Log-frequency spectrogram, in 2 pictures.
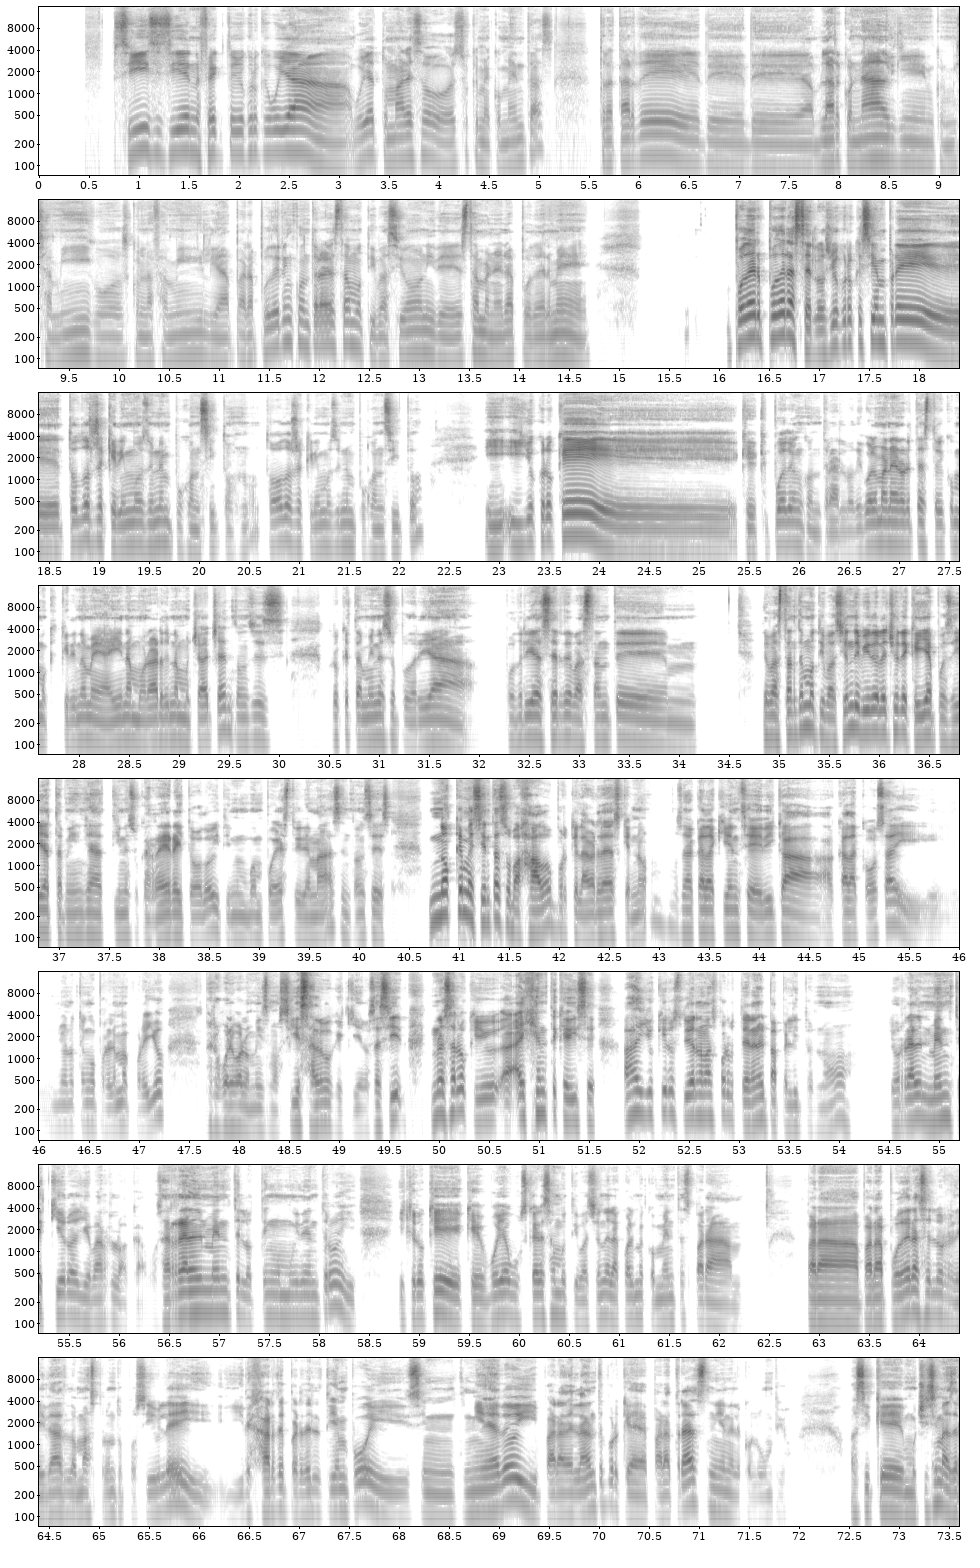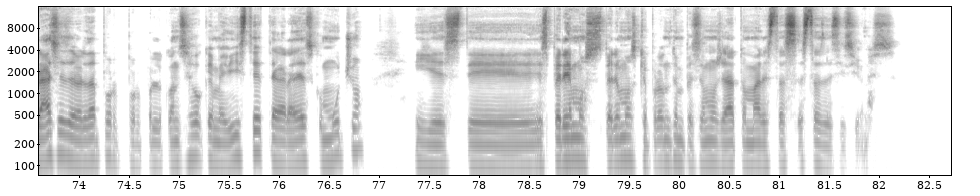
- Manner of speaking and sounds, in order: drawn out: "que"
- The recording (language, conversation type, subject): Spanish, advice, ¿Cómo puedo aclarar mis metas profesionales y saber por dónde empezar?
